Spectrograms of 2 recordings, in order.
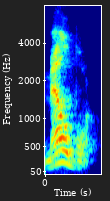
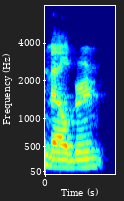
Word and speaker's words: Melbourne: Australia hosts the first Grand Slam event of the year, the Australian Open in Melbourne. Melbourne, sorry, I didn't say that right. It's hosted in Melbourne.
